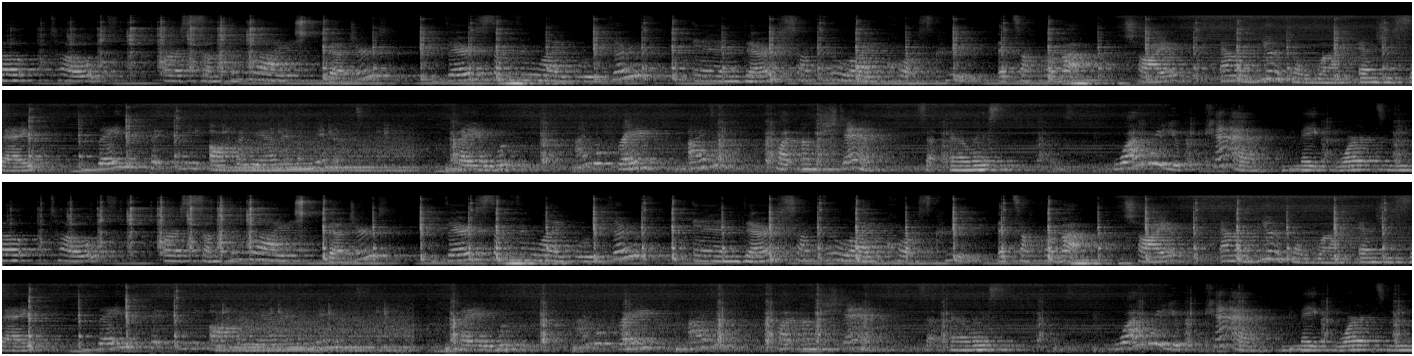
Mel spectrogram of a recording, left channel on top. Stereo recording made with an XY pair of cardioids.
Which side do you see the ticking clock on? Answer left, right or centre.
right.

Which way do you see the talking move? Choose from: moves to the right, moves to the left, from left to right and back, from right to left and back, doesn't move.
from right to left and back.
